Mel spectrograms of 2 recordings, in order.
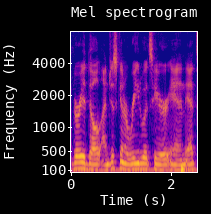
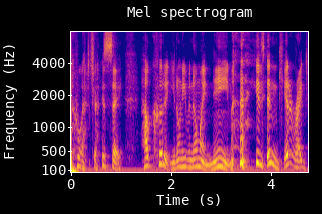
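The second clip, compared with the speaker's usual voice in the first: laughing reply; 5 semitones higher, 6 dB louder than usual. Real, not acted. Laughing at the scam message.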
